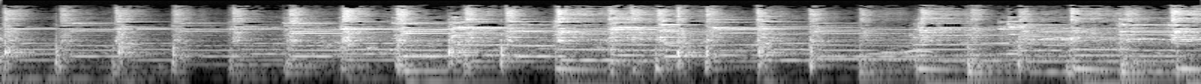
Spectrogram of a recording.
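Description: Gamelan ensemble playing Janger dance music: struck metal keyed instruments ring in quick, regular strokes over low booming beats that come every second or two.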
